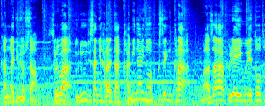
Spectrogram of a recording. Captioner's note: thunder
